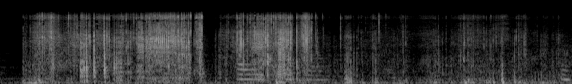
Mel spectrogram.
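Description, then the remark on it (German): Loud crinkling of a balloon, crackly rustling bursts packed into the first three seconds, then fading to softer, scattered crackles and handling noise. “Warte, ich knister mit dem Ballon.”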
